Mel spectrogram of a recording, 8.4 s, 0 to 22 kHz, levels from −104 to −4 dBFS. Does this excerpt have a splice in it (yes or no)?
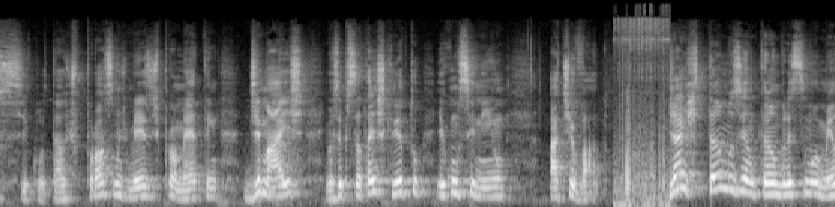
yes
